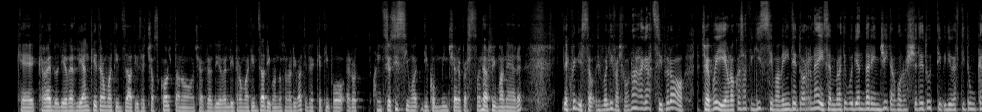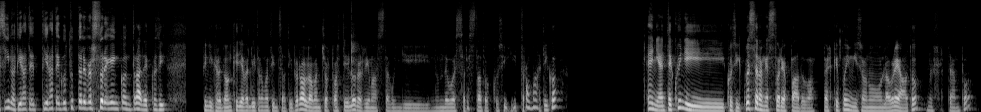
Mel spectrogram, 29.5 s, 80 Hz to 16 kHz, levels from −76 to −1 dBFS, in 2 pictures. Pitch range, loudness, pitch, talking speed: 120-175 Hz, -25 LUFS, 140 Hz, 215 wpm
